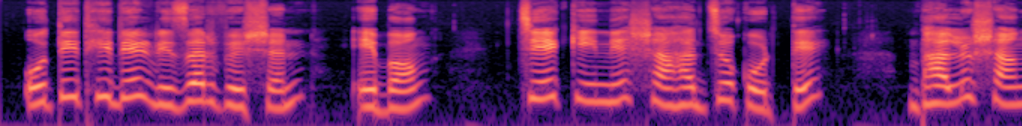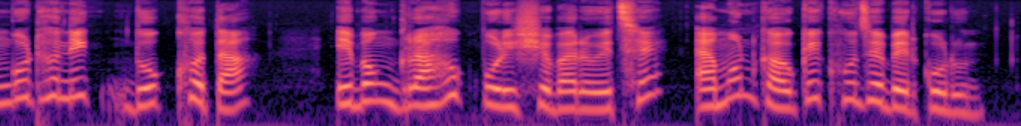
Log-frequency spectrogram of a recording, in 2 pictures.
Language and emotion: Bengali, neutral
